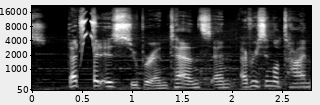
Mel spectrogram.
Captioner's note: beep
